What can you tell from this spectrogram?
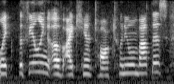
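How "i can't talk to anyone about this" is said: ordinary talk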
